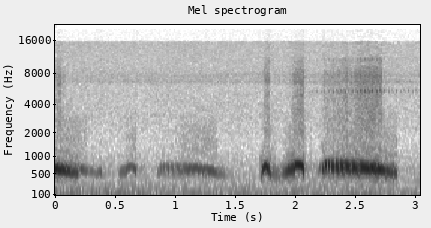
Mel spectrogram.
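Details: Spotted dove calling to lure wild birds in a meranti forest, western Bogor. Soft coos come first, then two sharp rising notes and a long, loud, level coo.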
